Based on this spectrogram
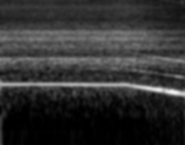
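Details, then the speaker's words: Electric grinder finishing turmeric powder. A clean, steady high whine grows stronger with no chunks rattling, showing it is finely ground; then the pitch falls away as it is switched off. "อ่าเริ่มแรงแล้วเริ่มแรงเลยแสดงว่าละเอียดลละเอียดแล้วนะครับ"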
